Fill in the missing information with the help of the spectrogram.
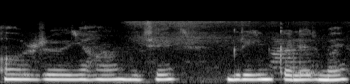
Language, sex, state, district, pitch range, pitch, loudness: Hindi, female, Himachal Pradesh, Shimla, 220-230 Hz, 225 Hz, -11 LUFS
